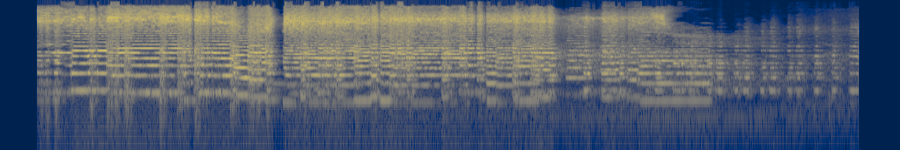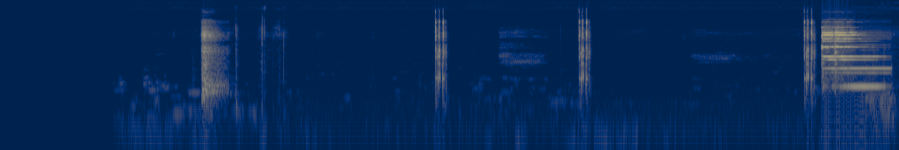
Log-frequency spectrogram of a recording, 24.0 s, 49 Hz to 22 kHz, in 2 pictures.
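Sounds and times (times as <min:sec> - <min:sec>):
bus horns playing a tune: 0:00.5 - 0:11.5, 0:23.0 - 0:23.9.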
